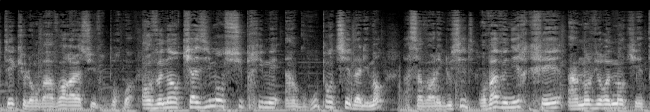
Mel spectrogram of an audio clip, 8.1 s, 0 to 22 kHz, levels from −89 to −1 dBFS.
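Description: A faint hiss and roughness rides on the sound throughout, swelling on loud, bright passages and vanishing in silence: sample clock jitter of roughly 3 microseconds, leaving errors about 35 dB below the signal.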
